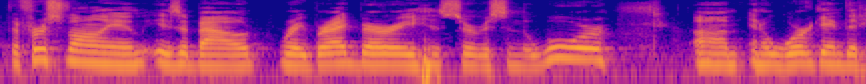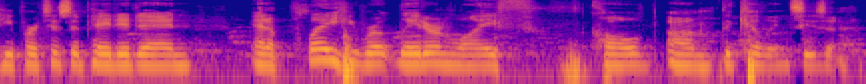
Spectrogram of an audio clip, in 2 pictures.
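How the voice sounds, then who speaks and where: A woman's voice: on the low side, fairly even intonation, moderate pace, darkish tone, poor audio. A middle-aged woman, an author and researcher, answering interview questions conversationally in an emphatic, opinionated, explanatory manner.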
